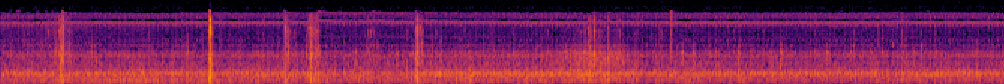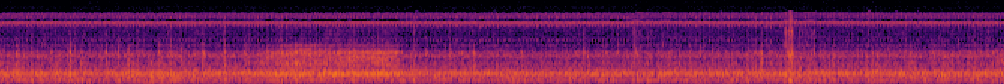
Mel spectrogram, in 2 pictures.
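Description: Tyres roll steadily over rough pavement.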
